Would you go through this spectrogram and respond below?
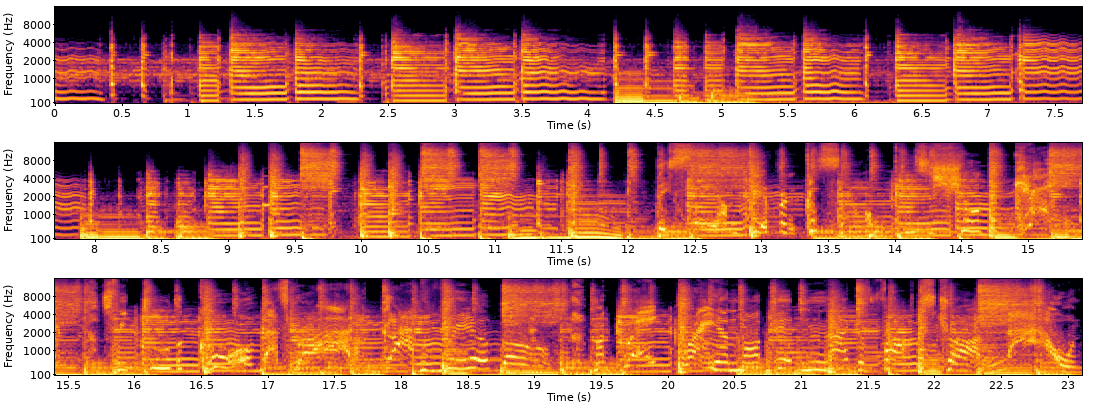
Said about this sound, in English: Play some funk, and this is about as funky as they get.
